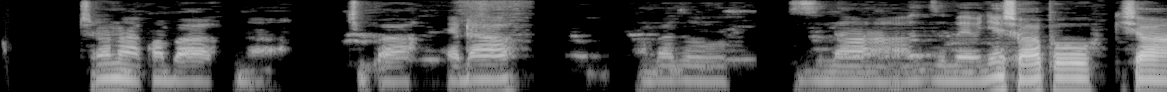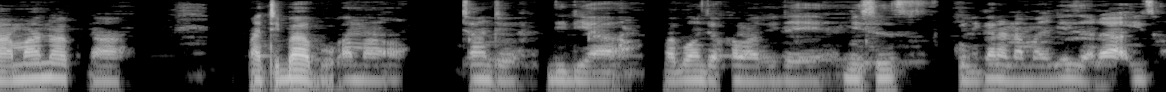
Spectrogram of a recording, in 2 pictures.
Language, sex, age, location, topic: Swahili, male, 18-24, Kisumu, health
